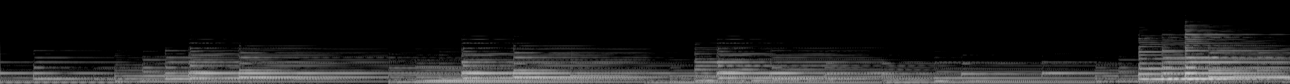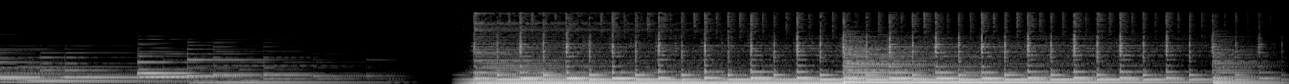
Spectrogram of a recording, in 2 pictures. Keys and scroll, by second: 11.5 ctrl+7.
